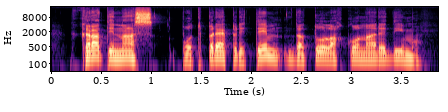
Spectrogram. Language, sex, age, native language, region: Slovenian, male, 30-49, Slovenian, Drava region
